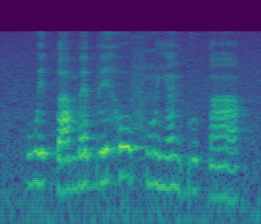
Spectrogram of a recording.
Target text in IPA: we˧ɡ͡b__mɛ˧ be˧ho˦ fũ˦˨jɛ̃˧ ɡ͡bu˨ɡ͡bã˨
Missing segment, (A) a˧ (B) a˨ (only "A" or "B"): B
